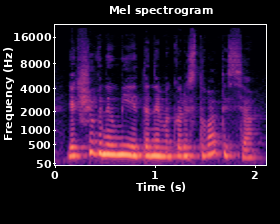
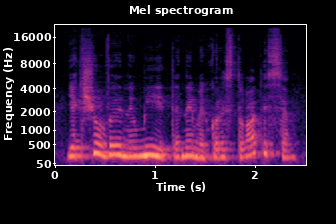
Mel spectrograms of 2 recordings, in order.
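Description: The two takes are said the same way.

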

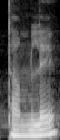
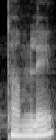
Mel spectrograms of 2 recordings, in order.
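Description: The two takes are said the same way.

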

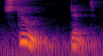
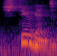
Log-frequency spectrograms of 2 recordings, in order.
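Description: First: The vowel after t is a plain oo. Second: The vowel after t is a yoo sound. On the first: "Trong tiếng Anh Mỹ mình sẽ đọc là student" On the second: "trong tiếng Anh mình sẽ đọc là student"

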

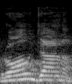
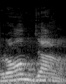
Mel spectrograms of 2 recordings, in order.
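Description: No difference in how they are said.

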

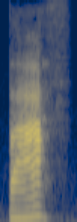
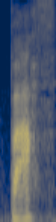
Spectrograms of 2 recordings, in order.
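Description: First: The word is said in a West Country accent. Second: The word is said in a Northern accent. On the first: "West Country" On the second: "anywhere that's sort of north of Leicester"

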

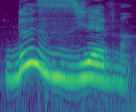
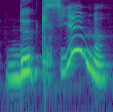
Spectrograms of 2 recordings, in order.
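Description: First: The x is sounded as z. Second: The x is not sounded as z. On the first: The speaker calls it right. "Il y a la lettre x. Mais on la prononce z" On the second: The speaker calls it wrong.

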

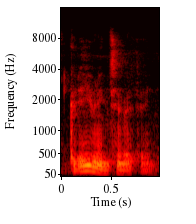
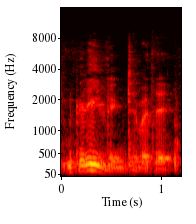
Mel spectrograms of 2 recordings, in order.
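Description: First: It is said in the reader's own voice. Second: It is said in an American detective's voice.

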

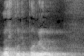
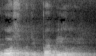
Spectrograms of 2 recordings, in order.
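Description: First: The prayer is said harshly and demandingly. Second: The prayer is said softly and humbly. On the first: The speaker is demanding something from God. The speaker calls it wrong. "как будто Бога за грудки берет" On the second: The speaker is pleading with tender contrition. The speaker calls it right. "Ну давай за мной повторяй"

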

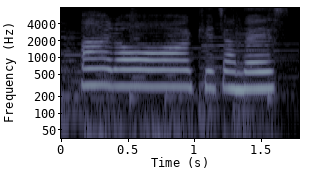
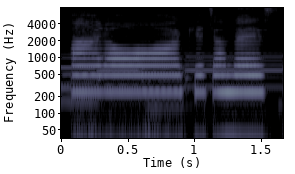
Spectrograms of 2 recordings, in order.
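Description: First: The voice sounds natural and unprocessed. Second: The voice is processed to sound like a robot. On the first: "通常、これです。" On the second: "ロボットかわいい。"

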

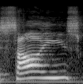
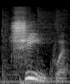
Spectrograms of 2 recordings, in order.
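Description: First: The name is said like English 'science'. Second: The name is said as Italian 'chinkweh'. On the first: The speaker calls it wrong. "i parlanti inglesi non riescono minimamente a pronunciare" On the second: The speaker calls it right. "da italiana, ... il suo nome si pronuncia cinque"

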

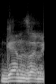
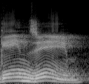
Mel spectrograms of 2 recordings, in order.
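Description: First: The word is said in a plain Bengali way. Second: The word is said in a stylish English-like way.

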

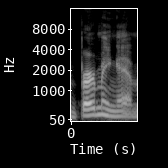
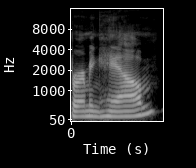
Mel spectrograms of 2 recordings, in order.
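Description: First: It is said the British way. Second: It is said the American way.

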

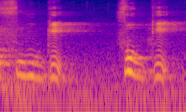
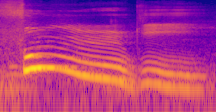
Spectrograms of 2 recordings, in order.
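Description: First: The n sound is missing, like a child. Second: The n sound is clearly heard. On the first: The speaker calls it wrong. "不能说fungi 是小朋友bambino 哈的声音" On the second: The speaker calls it right. "不要忘记那个n 呢"

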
